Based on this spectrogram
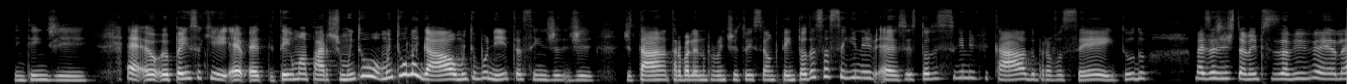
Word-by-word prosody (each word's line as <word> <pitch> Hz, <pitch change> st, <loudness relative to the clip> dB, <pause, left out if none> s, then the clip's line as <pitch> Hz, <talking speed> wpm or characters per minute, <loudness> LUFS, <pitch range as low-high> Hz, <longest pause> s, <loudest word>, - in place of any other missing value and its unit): Entendi. 200 Hz, -1 st, -4 dB, 0.4 s
É, 230 Hz, -3 st, +4 dB
eu 230 Hz, -, +2 dB
eu 230 Hz, -, +7 dB
penso 275 Hz, +5 st, +3 dB
que 275 Hz, -6 st, -1 dB
é 210 Hz, -1 st, +6 dB
é 200 Hz, -, +4 dB
tem 200 Hz, +3 st, +2 dB
uma 245 Hz, 0 st, -1 dB
parte 225 Hz, -1 st, -1 dB
muito 295 Hz, -, +2 dB
muito 325 Hz, +10 st, -1 dB
legal, 235 Hz, -, +6 dB
muito 250 Hz, +4 st, -2 dB
bonita, 250 Hz, -3 st, -2 dB
assim, 230 Hz, -1 st, -6 dB
de 210 Hz, -1 st, -6 dB
de 200 Hz, 0 st, -6 dB, 0.3 s
de 200 Hz, -, -8 dB
tá 210 Hz, +1 st, +4 dB
trabalhando 210 Hz, -1 st, 0 dB
pra 210 Hz, 0 st, -8 dB
uma -, -, -3 dB
instituição 215 Hz, 0 st, -5 dB
que 210 Hz, -, -14 dB
tem 210 Hz, -1 st, -1 dB
toda 240 Hz, +7 st, 0 dB
essa 365 Hz, +2 st, -3 dB
sign 320 Hz, -4 st, -5 dB
eh, 215 Hz, -1 st, +2 dB, 0.2 s
todo 250 Hz, +1 st, -1 dB
esse 270 Hz, 0 st, -15 dB
significado 255 Hz, -6 st, -2 dB
pra 215 Hz, -1 st, -8 dB
você 215 Hz, +1 st, -2 dB
e 200 Hz, 0 st, -9 dB
tudo. 255 Hz, +4 st, -7 dB, 0.4 s
Mas 270 Hz, -2 st, 0 dB
a 280 Hz, -, +2 dB
gente 270 Hz, 0 st, -3 dB
também 245 Hz, -2 st, 0 dB
precisa 245 Hz, 0 st, -3 dB
viver, 265 Hz, 0 st, -4 dB
né, 255 Hz, -, -3 dB
230 Hz, 200 wpm, -20 LUFS, 210-265 Hz, 0.4 s, eu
